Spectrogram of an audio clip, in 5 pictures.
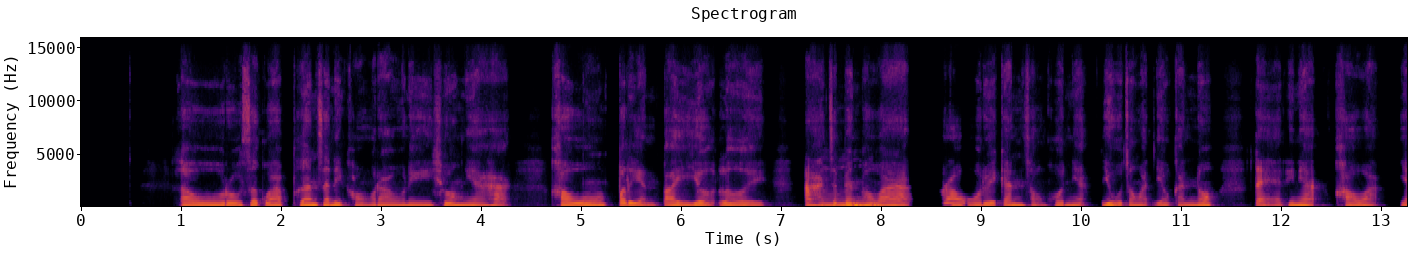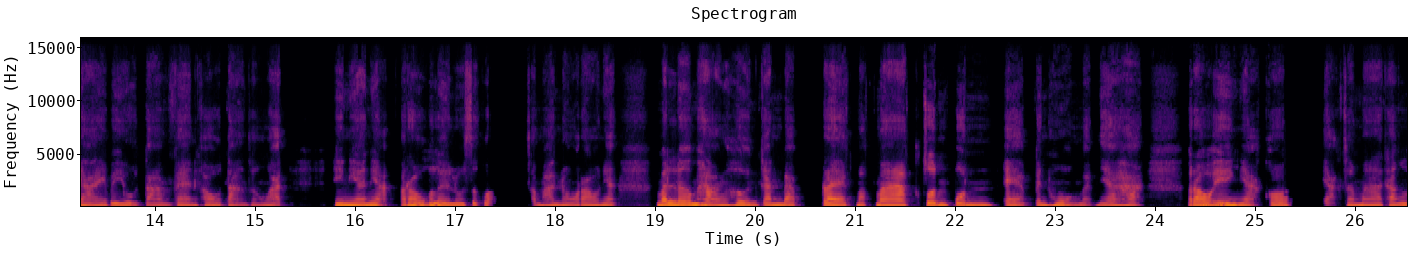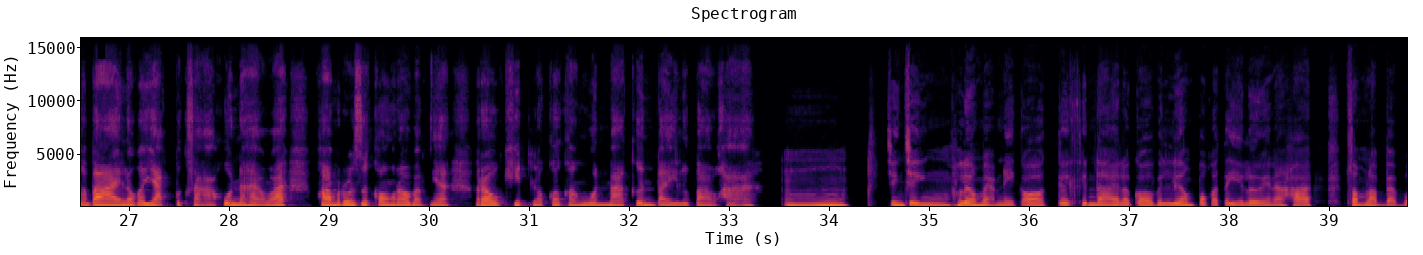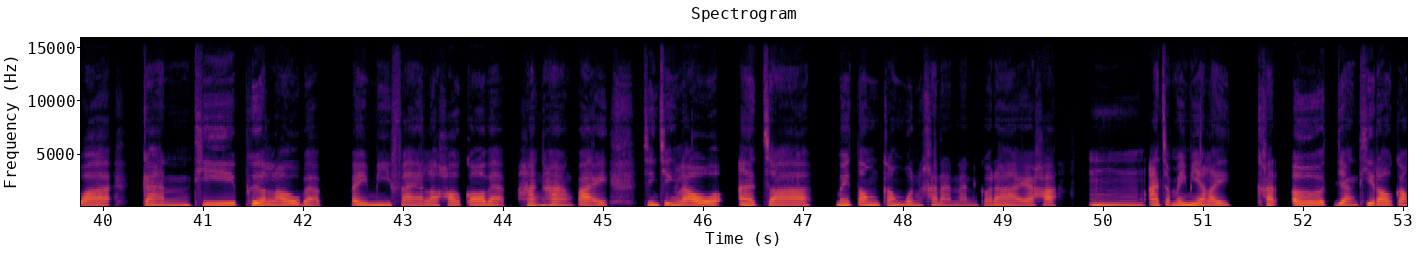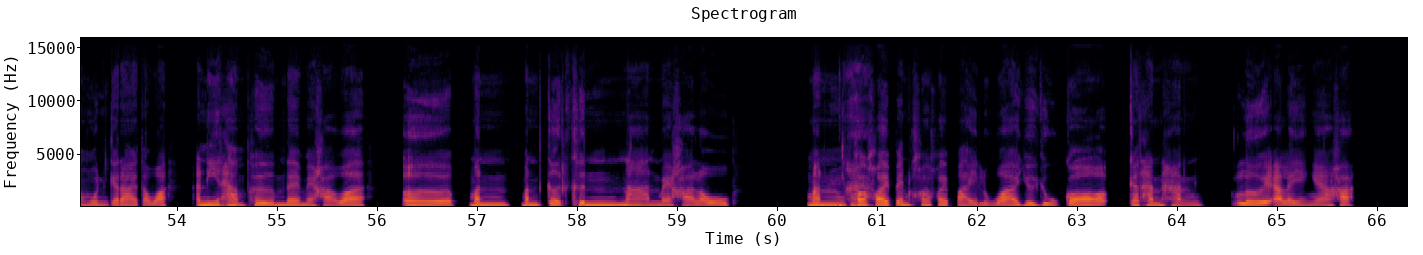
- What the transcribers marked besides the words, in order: other background noise; tapping
- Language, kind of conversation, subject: Thai, advice, เพื่อนสนิทของคุณเปลี่ยนไปอย่างไร และความสัมพันธ์ของคุณกับเขาหรือเธอเปลี่ยนไปอย่างไรบ้าง?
